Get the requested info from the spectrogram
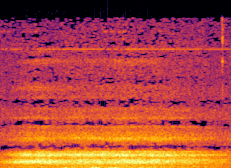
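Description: A person's slow, deep breath, faint, lasting most of two seconds, with a few soft low bumps in the middle.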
